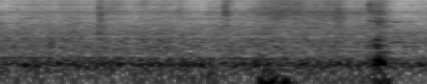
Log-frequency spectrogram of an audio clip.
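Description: Silk saree fabric rustling as it is spread and smoothed by hand on a table, over a steady low background hum, with a soft thud and a short sharp tap near the end.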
